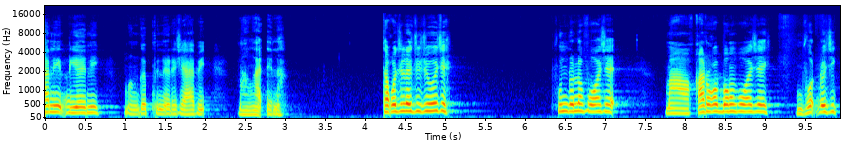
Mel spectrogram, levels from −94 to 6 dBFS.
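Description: Two unsynchronised clocks likely cause clock slip clicks, one sample dropped or repeated about every third of a second from 0.19 to 9.82 s, heard as faint regular ticks in the speech.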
